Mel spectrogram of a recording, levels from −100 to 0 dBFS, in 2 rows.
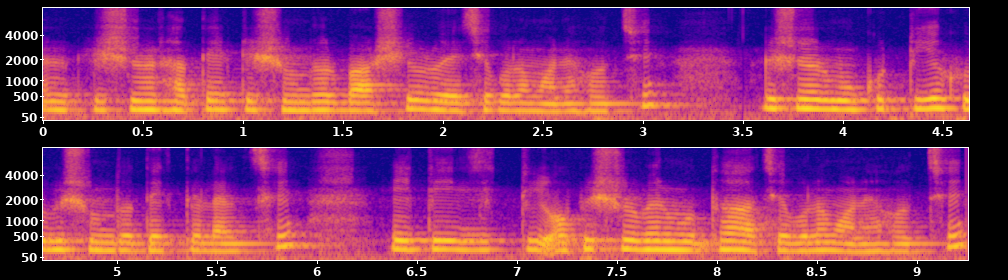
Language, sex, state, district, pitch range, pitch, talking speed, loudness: Bengali, female, West Bengal, Malda, 170-195 Hz, 185 Hz, 155 wpm, -16 LUFS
